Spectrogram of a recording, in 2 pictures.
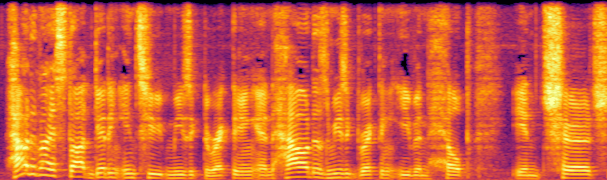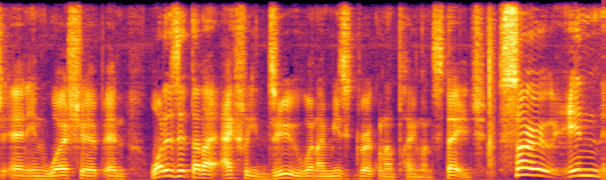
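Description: A young man with an Australian accent from Sydney, talking in a chatty, upbeat vlog to camera from a small studio. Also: medium pitch. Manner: chatty, upbeat, gestures a lot with hands. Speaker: musician and vlogger. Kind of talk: casual direct-to-camera vlog. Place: small indoor music studio.

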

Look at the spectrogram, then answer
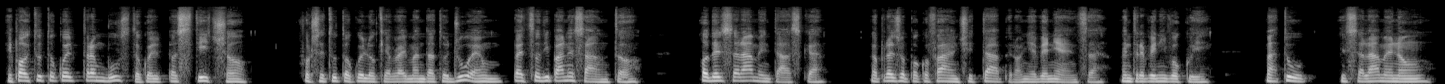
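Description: A man's voice: medium pitch, normal speed, dry recording, close to an everyday voice. A man reading an audiobook, voicing a mocking, ironic young male seminarian who teases with astonished sarcasm. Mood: teasing. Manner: teasing, sarcastic, by turns astonished. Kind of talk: audiobook reading of a classic novel.

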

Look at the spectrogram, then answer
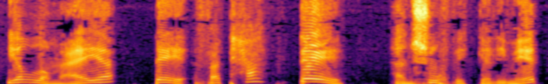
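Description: A woman's voice: mid-range voice, big pitch swings, fairly quick, a little mellow, no echo, rough recording. A woman with an Egyptian Arabic accent teaching a kindergarten spelling lesson, asking the children questions and answering them herself.

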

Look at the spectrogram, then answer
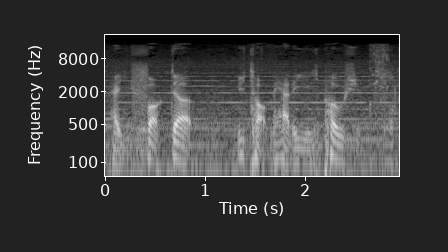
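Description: A young man giving profane let's play commentary, muttering low and then shrieking in panic. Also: moderate pace, music in the background. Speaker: gamer.

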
